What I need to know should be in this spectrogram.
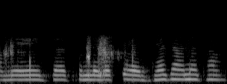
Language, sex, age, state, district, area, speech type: Hindi, female, 30-45, Uttar Pradesh, Ayodhya, rural, conversation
